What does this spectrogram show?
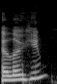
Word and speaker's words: Elohim: There's like two I've heard of two pronunciations of it. Uh, and yours is one of them.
